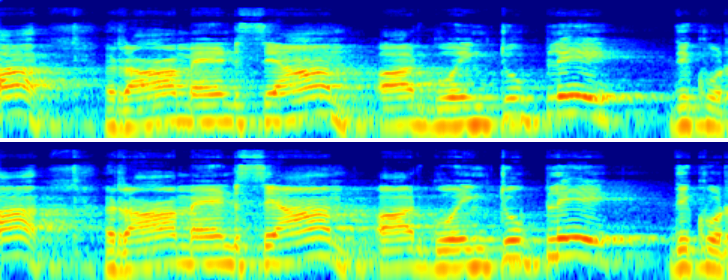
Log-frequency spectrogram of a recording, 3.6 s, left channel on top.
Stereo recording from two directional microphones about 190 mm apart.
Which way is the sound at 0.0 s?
30° right (ahead or behind).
